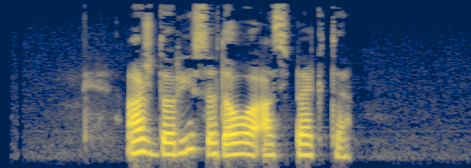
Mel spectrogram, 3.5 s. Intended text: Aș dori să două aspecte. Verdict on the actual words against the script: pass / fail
pass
